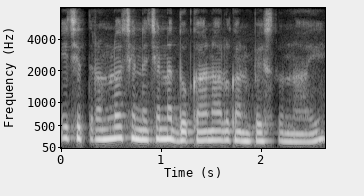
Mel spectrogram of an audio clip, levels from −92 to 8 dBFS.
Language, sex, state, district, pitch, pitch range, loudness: Telugu, female, Andhra Pradesh, Srikakulam, 195 Hz, 180-220 Hz, -13 LUFS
